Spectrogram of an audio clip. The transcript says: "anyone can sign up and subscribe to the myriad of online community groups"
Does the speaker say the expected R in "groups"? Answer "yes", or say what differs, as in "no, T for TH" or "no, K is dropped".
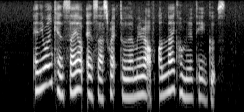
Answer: no, R is dropped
